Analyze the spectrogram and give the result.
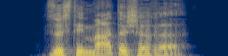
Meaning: inflection of systematisch: 1. strong/mixed nominative/accusative feminine singular comparative degree 2. strong nominative/accusative plural comparative degree
- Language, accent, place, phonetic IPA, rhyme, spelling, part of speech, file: German, Germany, Berlin, [zʏsteˈmaːtɪʃəʁə], -aːtɪʃəʁə, systematischere, adjective, De-systematischere.ogg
